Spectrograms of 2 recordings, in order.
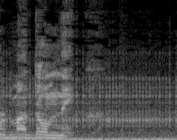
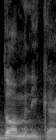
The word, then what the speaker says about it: Dominica: Yeah, but you're saying it wrong, sir. It is not people talking about Mad Dominique. People are talking about the leadership of Dominica.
